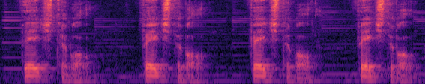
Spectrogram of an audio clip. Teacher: we only say 3 syllables, and I know the word actually has 4. So you don't want to say vegetable.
